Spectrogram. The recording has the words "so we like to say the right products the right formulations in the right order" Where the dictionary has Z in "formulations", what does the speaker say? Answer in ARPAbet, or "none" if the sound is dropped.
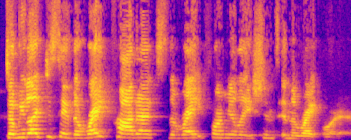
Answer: Z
